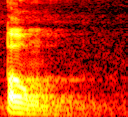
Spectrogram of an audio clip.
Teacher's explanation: pão tá vendo é uma sílaba só como já tinha falado a letra A vai ser sempre vogal então a letra O só pode ser uma semivogal tem um som mais fraco então obedecendo a estrutura que eu coloquei então eu tenho ditongo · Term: ditongo decrescente nasal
